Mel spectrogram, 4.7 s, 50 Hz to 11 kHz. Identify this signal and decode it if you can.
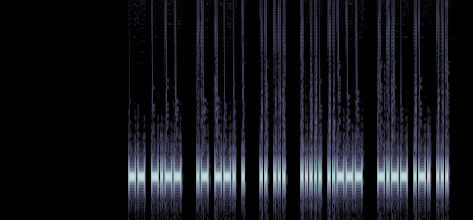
Morse code, heard as a keyed tone, about 54 wpm, 700 Hz. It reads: MY AGE IS 52 YRS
